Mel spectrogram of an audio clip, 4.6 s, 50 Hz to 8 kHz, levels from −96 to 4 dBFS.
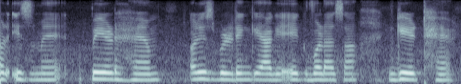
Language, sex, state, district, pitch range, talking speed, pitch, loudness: Hindi, female, Uttar Pradesh, Shamli, 215-230 Hz, 170 wpm, 220 Hz, -16 LUFS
